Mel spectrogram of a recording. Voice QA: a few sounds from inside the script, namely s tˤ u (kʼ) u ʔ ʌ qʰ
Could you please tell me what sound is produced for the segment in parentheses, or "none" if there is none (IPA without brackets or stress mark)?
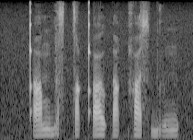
qʼ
